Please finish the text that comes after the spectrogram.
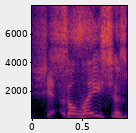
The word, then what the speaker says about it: salacious: She's 34 years old after families reported her salacious, right? Salacious? Salacious behavior. Salacious doesn't rhyme with delicious.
